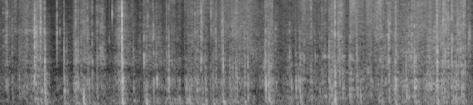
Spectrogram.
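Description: Small cardboard box being pried and torn open by hand: scattered sharp crackles and the crinkling of packaging.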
